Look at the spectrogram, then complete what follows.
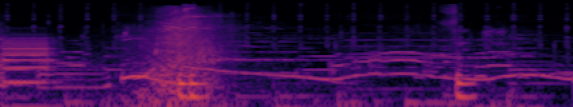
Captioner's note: buzzer; timer ticking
